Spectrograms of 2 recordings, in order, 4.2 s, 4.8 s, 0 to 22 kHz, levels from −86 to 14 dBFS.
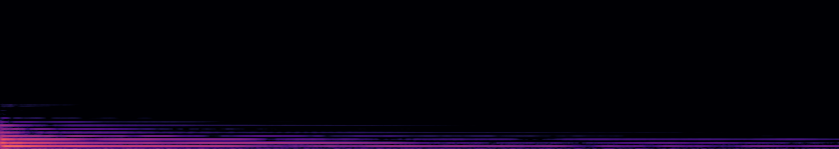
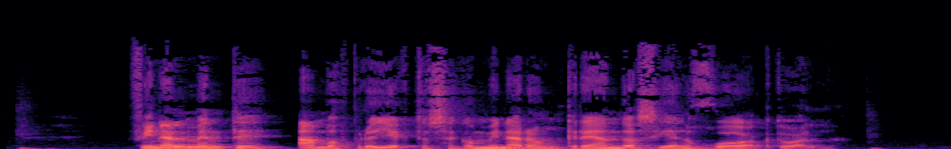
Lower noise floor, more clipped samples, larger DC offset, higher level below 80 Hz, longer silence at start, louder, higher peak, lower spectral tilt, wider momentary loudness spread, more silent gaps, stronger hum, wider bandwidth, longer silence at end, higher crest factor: about the same, -58 dBFS vs -55 dBFS; neither; neither; second, -74 dBFS vs -58 dBFS; about the same, 0 s vs 0.1 s; second, -32 LUFS vs -20 LUFS; second, -10 dBFS vs -2 dBFS; about the same, -6 dB/octave vs -5.5 dB/octave; first, 24 LU vs 8 LU; neither; neither; second, 4.4 kHz vs 16 kHz; first, 1.4 s vs 0.35 s; about the same, 22 dB vs 18 dB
